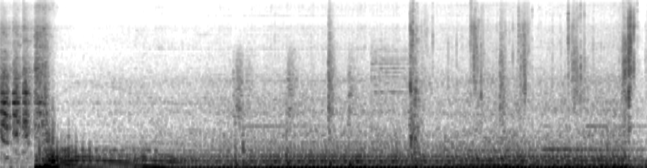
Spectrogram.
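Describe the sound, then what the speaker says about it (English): A car exhaust with the muffler deleted revs sharply at the start, then settles into a loud, deep, steady idle with a rough droning rumble and occasional crackles, close to the microphone. "the Muffler Delete is a lot louder, and on idle you can kind of hear that this exhaust actually sounds a lot deeper"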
